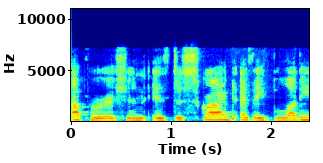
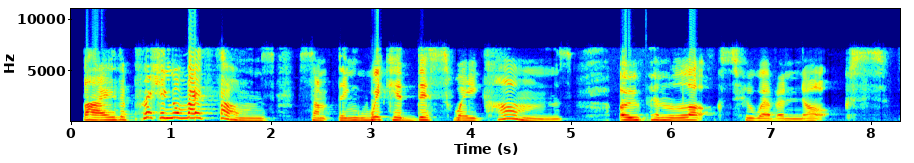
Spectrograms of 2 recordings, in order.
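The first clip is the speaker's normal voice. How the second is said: loud, slow, ominous witch warning; 7 dB louder, slower than usual. Acted. Witch announcing Macbeth's approach, loud slow and ominous. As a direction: sense evil coming, drawn out. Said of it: "This is the third witch".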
